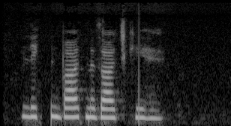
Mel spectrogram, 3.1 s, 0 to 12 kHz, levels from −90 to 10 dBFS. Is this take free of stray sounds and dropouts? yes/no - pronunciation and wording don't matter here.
no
